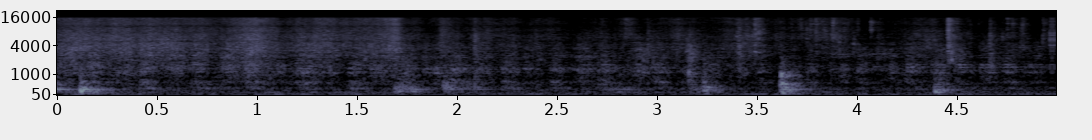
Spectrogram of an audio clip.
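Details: Beagle panting with quick breathy puffs, a few short low whines breaking through the steady rasping breath.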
